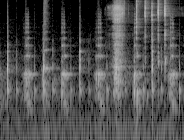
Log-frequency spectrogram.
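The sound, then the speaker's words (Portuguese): Someone sips water: soft mouth clicks and swallows, a brief hissing slurp in the middle, and light clinks of a glass, all fairly quiet with no talking. “Vou tomar meu gole d'água.”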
